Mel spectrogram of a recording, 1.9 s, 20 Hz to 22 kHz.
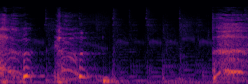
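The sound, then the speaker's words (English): A person imitates a violent coughing fit of a character who convulses and coughs out a big glob of blood: several harsh, throaty hacks in quick succession, ending in a rough, drawn-out heave. “She convulses in Boomer's arms, who is holding her steadfast, and coughs out a big glob of blood as she takes 4 physical damage.”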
